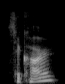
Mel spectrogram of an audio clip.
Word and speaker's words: Sakaar: Sakaar.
